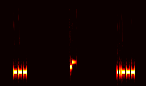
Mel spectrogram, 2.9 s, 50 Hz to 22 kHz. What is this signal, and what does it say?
Morse code, heard as a keyed tone, about 48 wpm, 700 Hz. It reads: O 2
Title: Single Letter-Number Alt 50wpm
